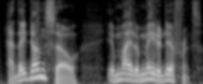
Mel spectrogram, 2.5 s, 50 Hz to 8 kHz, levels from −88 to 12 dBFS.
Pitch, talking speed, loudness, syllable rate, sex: 145 Hz, 235 wpm, -16 LUFS, 6.5 syllables/s, male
